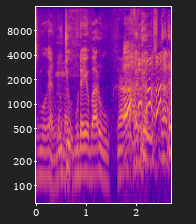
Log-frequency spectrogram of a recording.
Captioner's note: laugh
